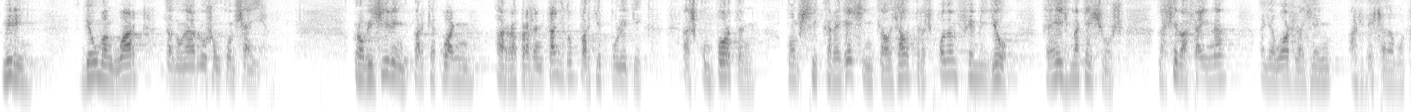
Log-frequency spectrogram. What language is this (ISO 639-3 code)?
cat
